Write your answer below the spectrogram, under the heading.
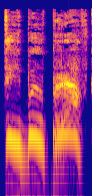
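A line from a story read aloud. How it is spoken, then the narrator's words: Shout. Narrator (Russian): крикнул Барни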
